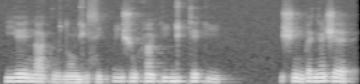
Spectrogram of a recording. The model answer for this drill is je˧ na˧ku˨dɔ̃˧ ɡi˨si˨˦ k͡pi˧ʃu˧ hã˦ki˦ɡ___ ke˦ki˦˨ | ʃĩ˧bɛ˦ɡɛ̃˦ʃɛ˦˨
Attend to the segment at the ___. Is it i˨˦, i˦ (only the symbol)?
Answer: i˦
